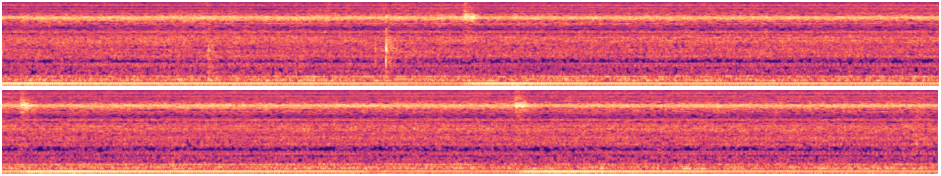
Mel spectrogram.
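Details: Oxygen concentrator compressor running during repair testing; the unit was not producing oxygen and was being checked for leaks.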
